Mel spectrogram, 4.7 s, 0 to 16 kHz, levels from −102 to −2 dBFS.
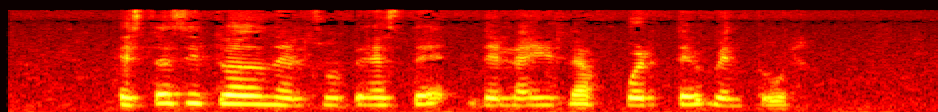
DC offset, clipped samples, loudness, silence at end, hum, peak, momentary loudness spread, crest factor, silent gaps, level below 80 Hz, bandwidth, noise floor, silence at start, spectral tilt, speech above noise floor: under 0.1%; under 0.1%; -24 LUFS; 0.75 s; none; -6 dBFS; 10 LU; 18 dB; none; -66 dBFS; 12 kHz; -56 dBFS; 0.6 s; -3.5 dB/octave; 33 dB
